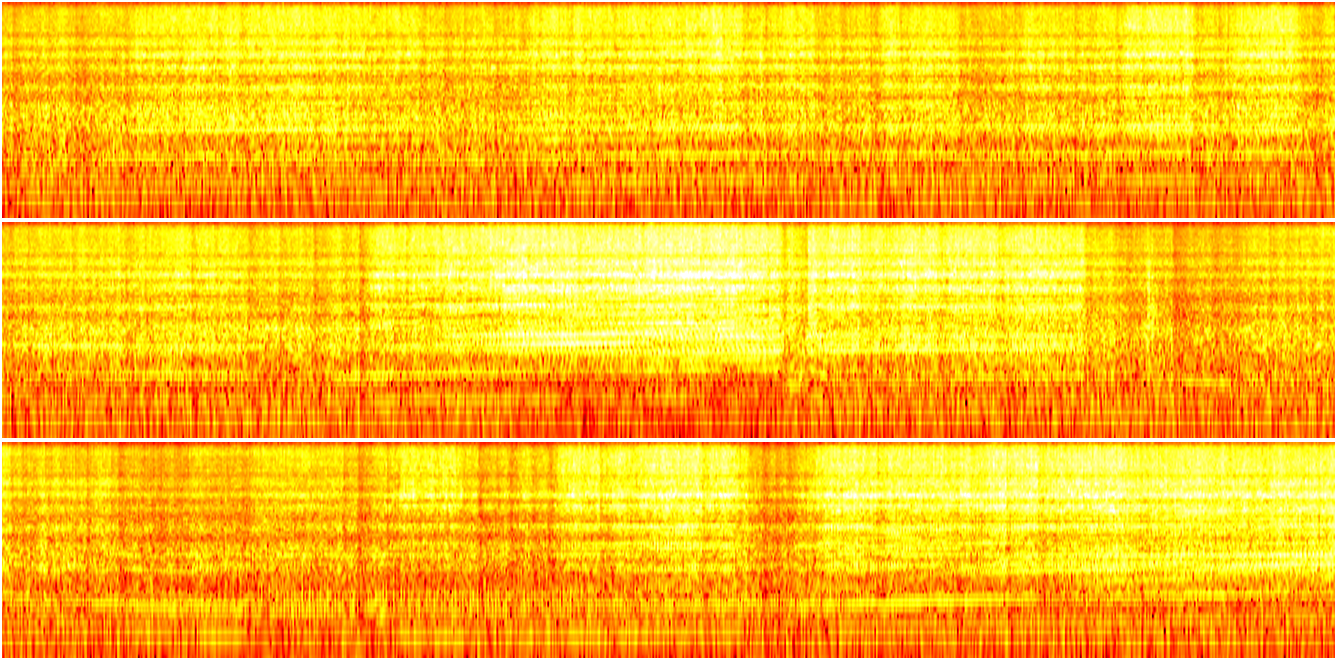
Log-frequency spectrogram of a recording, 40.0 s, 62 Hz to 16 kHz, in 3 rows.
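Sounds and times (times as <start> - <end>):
race car engine revving: 0.0 - 39.9.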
